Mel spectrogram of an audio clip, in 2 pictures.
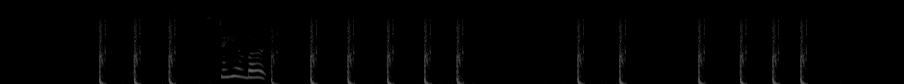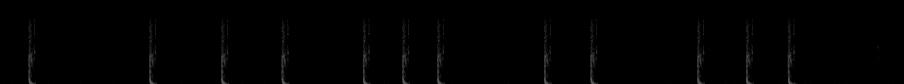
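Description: Rifle shots crack one after another in quick single bursts.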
